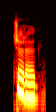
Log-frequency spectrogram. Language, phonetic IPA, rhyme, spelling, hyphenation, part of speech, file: Hungarian, [ˈt͡ʃørøɡ], -øɡ, csörög, csö‧rög, verb, Hu-csörög.ogg
- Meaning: 1. to rattle, clank, jingle 2. to babble (to make a continuous murmuring noise)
